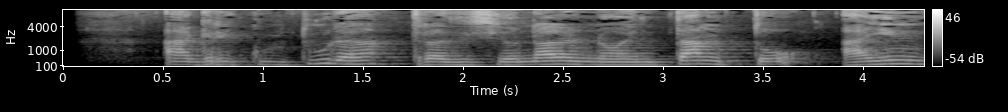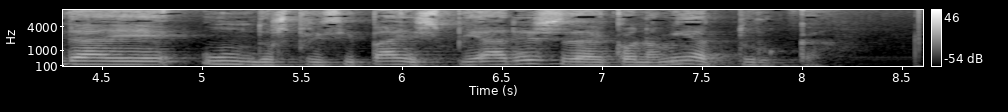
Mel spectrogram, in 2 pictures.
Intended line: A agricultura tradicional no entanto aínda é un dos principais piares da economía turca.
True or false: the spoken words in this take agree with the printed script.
true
